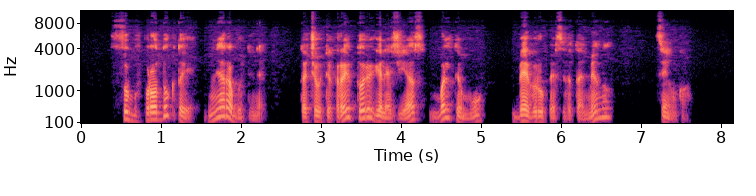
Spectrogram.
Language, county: Lithuanian, Panevėžys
